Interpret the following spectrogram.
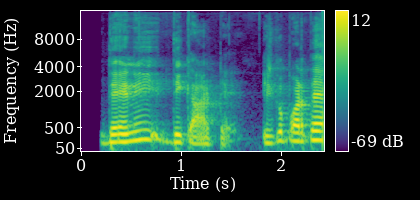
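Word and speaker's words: Descartes: उसके बाद सी ए आर ई ई रेनी दिकारटे इसको पढ़ते हैं दिसटे नहीं पढ़ते हैं रेनी दिकटे पढ़ते हैं अब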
